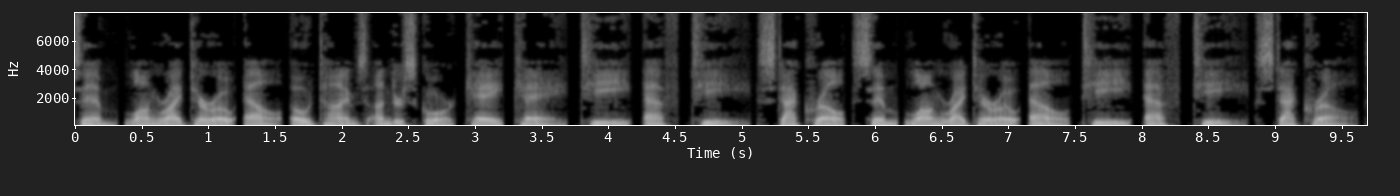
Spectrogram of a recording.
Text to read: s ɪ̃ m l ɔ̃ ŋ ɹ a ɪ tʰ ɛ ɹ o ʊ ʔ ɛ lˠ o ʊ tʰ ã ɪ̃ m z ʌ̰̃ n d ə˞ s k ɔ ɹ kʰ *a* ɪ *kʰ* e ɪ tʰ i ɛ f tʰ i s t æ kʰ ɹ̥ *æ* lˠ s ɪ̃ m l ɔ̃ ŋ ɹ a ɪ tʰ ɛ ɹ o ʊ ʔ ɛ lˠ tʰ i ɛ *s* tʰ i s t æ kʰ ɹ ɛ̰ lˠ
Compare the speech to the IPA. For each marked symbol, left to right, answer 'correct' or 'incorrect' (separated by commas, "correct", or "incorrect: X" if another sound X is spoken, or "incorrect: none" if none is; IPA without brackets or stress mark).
incorrect: e, correct, incorrect: ɛ, incorrect: f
